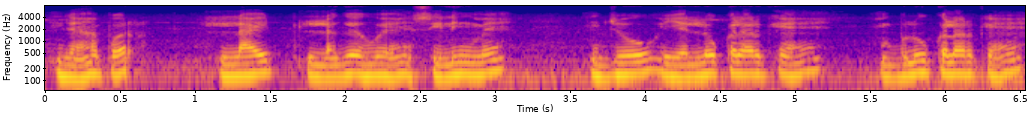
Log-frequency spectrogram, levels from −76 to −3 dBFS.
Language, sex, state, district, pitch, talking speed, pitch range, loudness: Hindi, male, Bihar, West Champaran, 140 Hz, 155 wpm, 130-145 Hz, -16 LUFS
